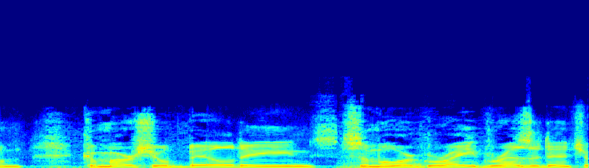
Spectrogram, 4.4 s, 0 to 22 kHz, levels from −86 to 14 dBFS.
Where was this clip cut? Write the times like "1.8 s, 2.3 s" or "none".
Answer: 2.5 s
